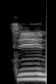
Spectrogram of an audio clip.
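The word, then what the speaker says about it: 金: 김지석 이라고 해 자 김씨를 중국에서는 찐 이라고 발음합니다 진 자 진 씨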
